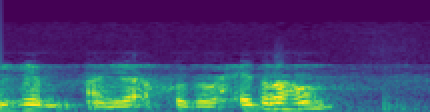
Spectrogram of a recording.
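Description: A man speaking, the voice thin and narrow-sounding like a radio or phone recording; the speech stops near the end.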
